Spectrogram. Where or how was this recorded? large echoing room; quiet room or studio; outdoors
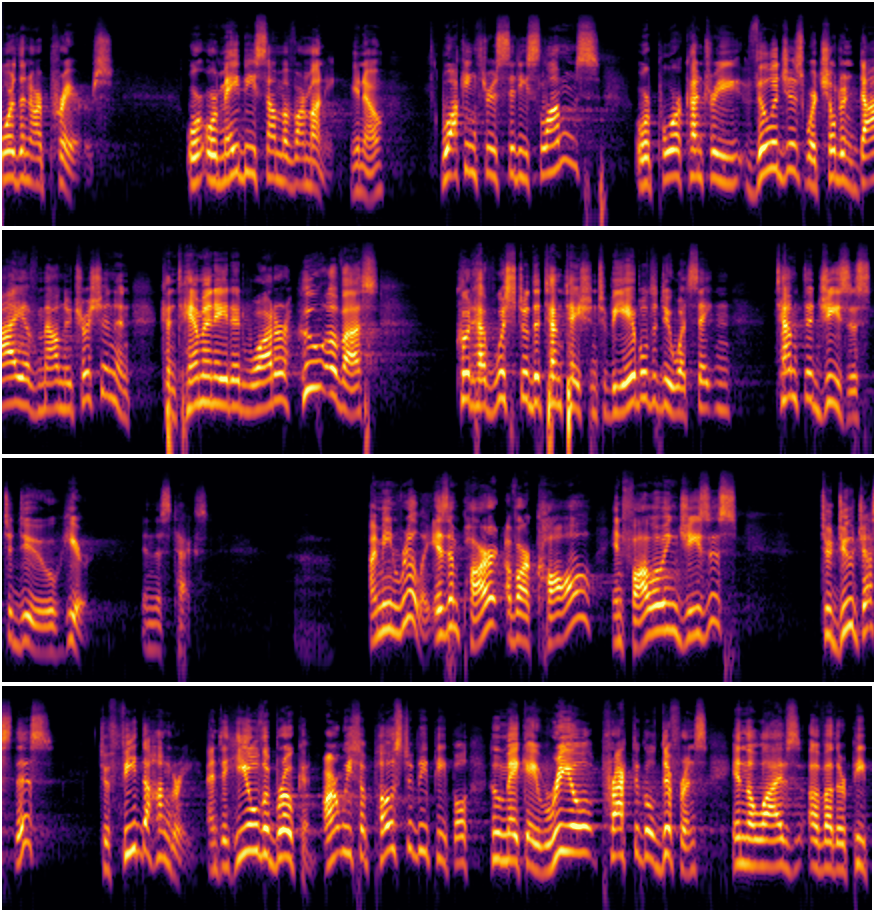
large echoing room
